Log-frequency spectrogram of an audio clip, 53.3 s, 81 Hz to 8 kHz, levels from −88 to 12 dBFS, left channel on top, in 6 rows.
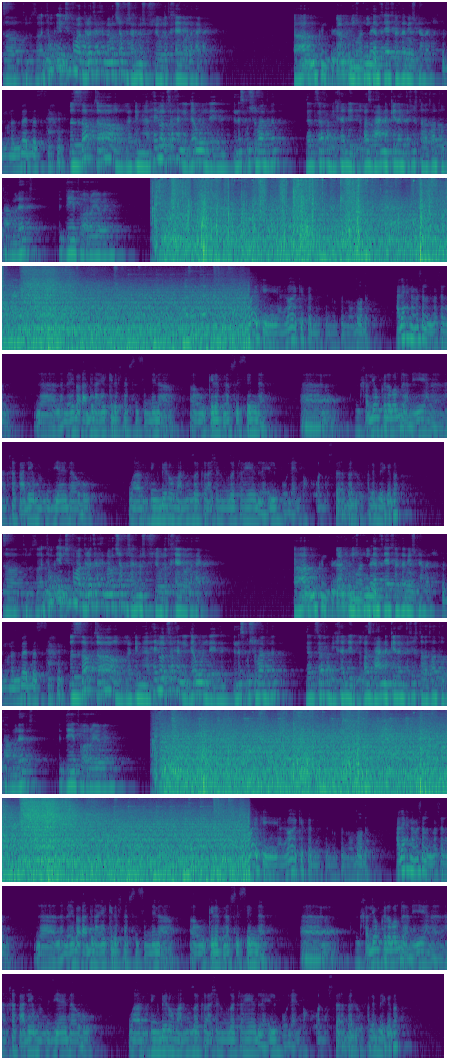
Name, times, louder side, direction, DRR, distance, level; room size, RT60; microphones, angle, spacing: voice 1, 0.0-4.0 5.8-6.3 6.7-8.6 10.2-14.4 15.0-18.4 18.9-20.1 21.7-22.5 22.9-31.7 32.0-32.1, equal, ahead, 3 dB, 4.9 m, -39 dB
voice 2, 0.8-1.3 6.0-7.5 8.0-8.3 8.8-10.1 22.4-22.6 31.5-34.0 34.6-35.7 36.2-39.0 39.3-40.9 41.6-46.3 47.0-52.4, equal, 15° right, 7 dB, 1.4 m, -43 dB
sound 1, 20.8-26.7, left 4 dB, 70° left, 0.8 m, -30 dB
sound 2, 20.9-31.7, right 5 dB, 75° right, 0.8 m, -28 dB
24.5 x 23.5 x 4.8 m, 1.0 s
head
